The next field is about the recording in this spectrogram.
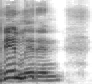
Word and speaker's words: Glidden: Glidden.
